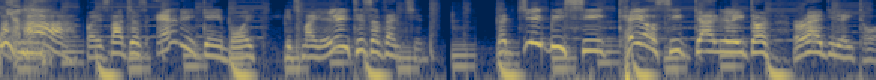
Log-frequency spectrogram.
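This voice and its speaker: Someone uses a put-on character voice at a fairly high pitch. Faint music plays in the background. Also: moderate pace. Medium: dub.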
